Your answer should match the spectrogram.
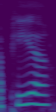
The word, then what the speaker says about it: Pia: Yeah, Pia.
